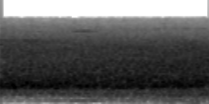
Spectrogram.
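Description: Stadium crowd noise: a large crowd making a steady, even wash of sound with no single voice standing out.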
